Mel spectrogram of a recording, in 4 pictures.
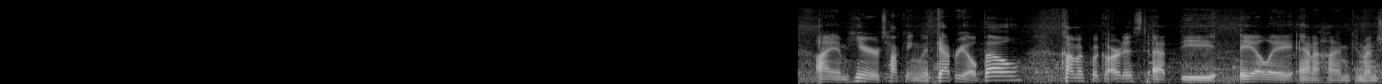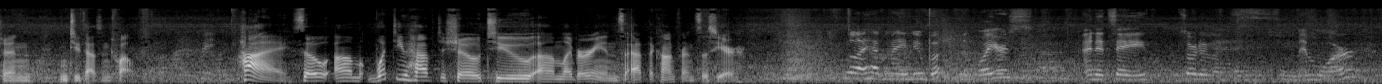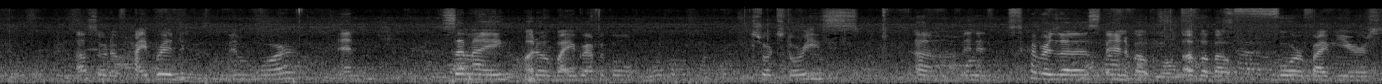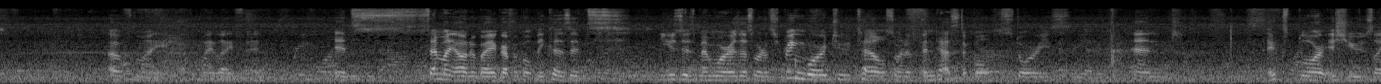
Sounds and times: Speech: 22.2s - 27.5s, 32.0s - 36.2s, 42.6s - 53.3s, 54.1s - 55.2s.

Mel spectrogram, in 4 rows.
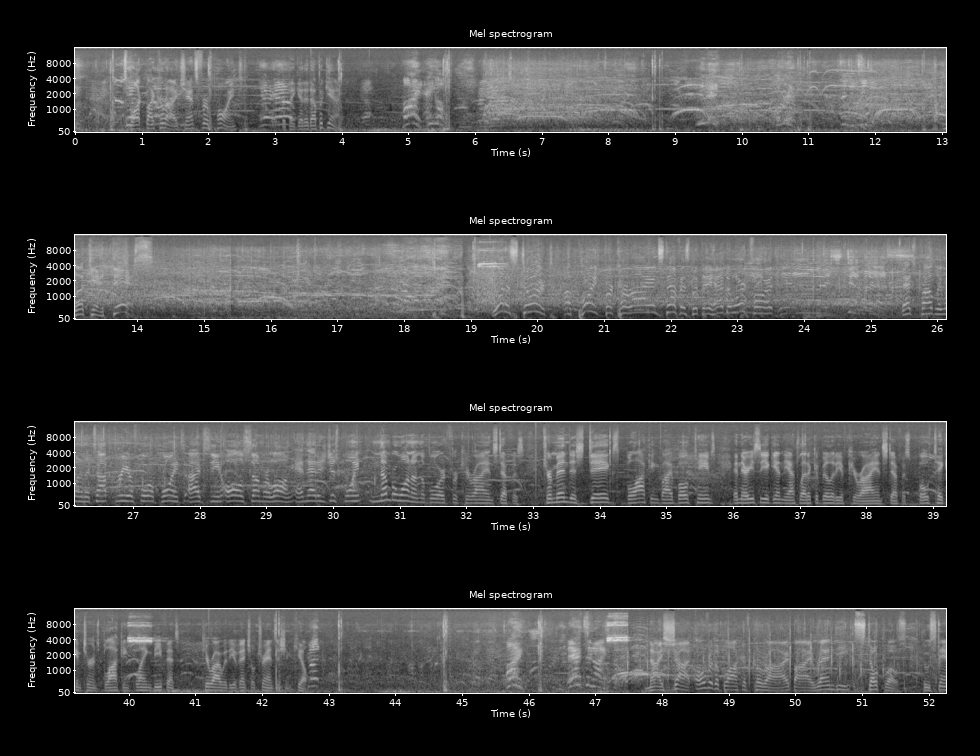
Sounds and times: Speech: 0.6s - 4.0s, 19.4s - 42.9s, 47.8s - 52.2s.

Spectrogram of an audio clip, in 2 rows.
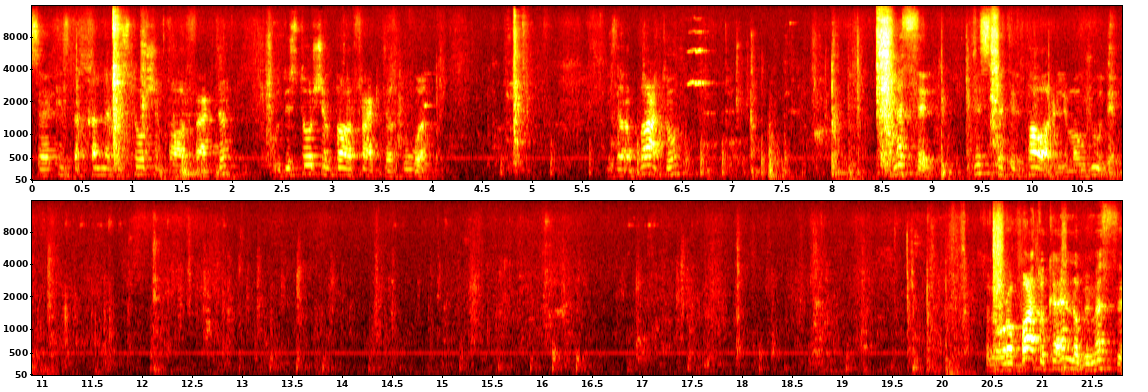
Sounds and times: Speech: 0.0s - 4.1s, 5.8s - 6.6s, 8.5s - 11.1s, 20.4s - 21.8s.

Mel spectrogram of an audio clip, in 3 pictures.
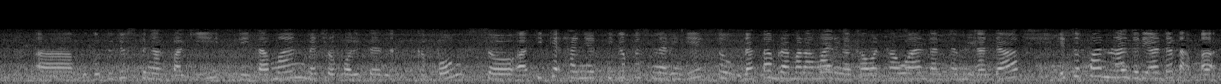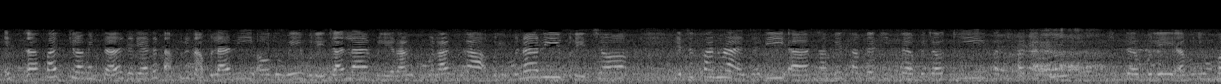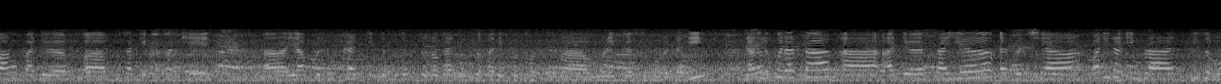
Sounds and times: Speech: 0.4s - 36.6s.

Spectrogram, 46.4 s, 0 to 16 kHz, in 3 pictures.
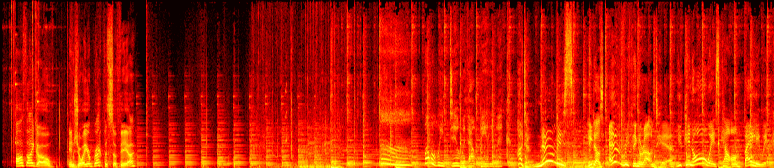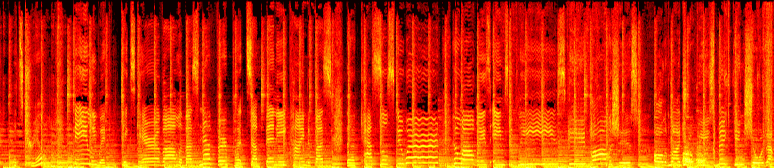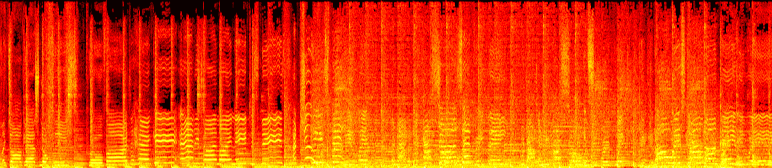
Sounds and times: Music: 0.5s - 46.4s
Speech: 8.5s - 16.4s.

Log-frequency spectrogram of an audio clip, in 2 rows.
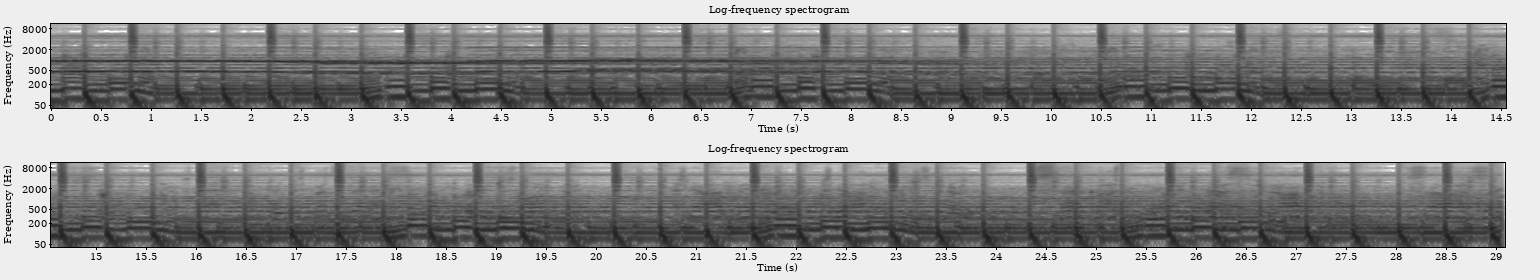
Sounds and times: Music: 0.0s - 29.0s.

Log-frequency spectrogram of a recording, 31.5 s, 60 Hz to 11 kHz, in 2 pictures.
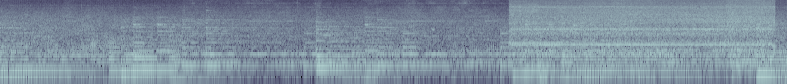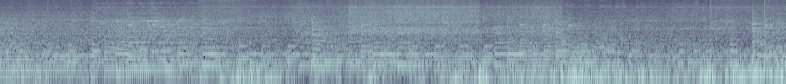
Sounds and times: Music: 0.0s - 31.4s.

